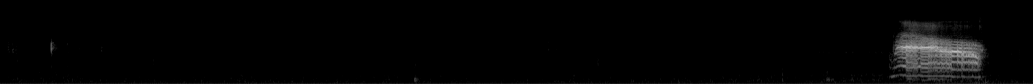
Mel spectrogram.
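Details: Nineteen-year-old elderly pet cat named Kuku, calling its owner at bedtime from the next room and coming out to welcome her; a single loud harmonic meow of about one second near the end, after near silence with faint clicks, indoors.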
